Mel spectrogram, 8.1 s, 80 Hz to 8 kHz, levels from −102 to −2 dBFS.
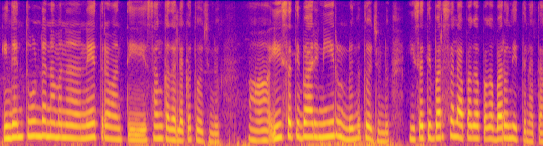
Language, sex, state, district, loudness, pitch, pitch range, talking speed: Tulu, female, Karnataka, Dakshina Kannada, -15 LUFS, 245 Hz, 215-265 Hz, 145 wpm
